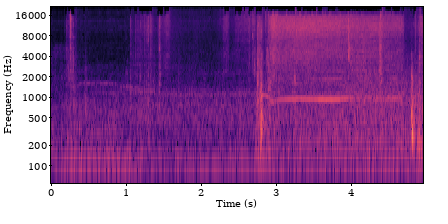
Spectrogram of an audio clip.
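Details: 1992 Mercedes-Benz 300E W124 power window in operation: a smooth, even motor whir with a steady pitch and no grinding or binding; healthy, though the rear windows have bad regulators.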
